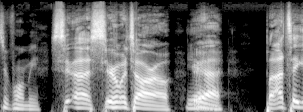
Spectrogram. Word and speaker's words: Ciaramitaro: Pronounce it for me. Ciaramitaro.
